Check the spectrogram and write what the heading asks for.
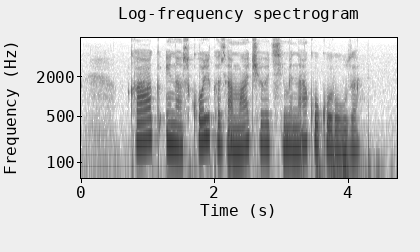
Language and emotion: Russian, neutral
